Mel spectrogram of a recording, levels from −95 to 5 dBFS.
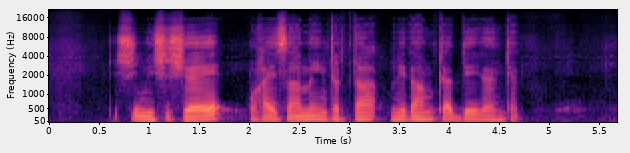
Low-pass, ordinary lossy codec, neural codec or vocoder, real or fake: none; none; codec, 44.1 kHz, 1.7 kbps, Pupu-Codec; fake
